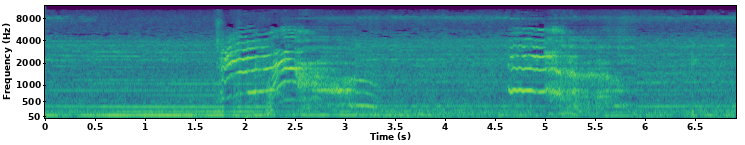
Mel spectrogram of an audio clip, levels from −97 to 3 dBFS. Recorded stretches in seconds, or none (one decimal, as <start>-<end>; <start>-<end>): 0.0-2.5; 3.1-5.0; 5.9-6.9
